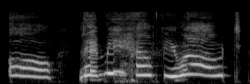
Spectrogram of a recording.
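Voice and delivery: high, slow, sultry-sweet female assistant voice; mock female AI voice. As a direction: play a flirty computer lady offering help. Female AI voice imagined.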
